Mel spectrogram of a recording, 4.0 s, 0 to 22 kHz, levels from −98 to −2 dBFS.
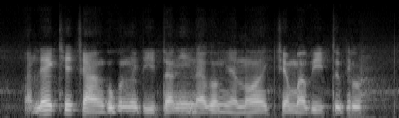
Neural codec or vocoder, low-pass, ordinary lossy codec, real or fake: autoencoder, 48 kHz, 32 numbers a frame, DAC-VAE, trained on Japanese speech; 19.8 kHz; none; fake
